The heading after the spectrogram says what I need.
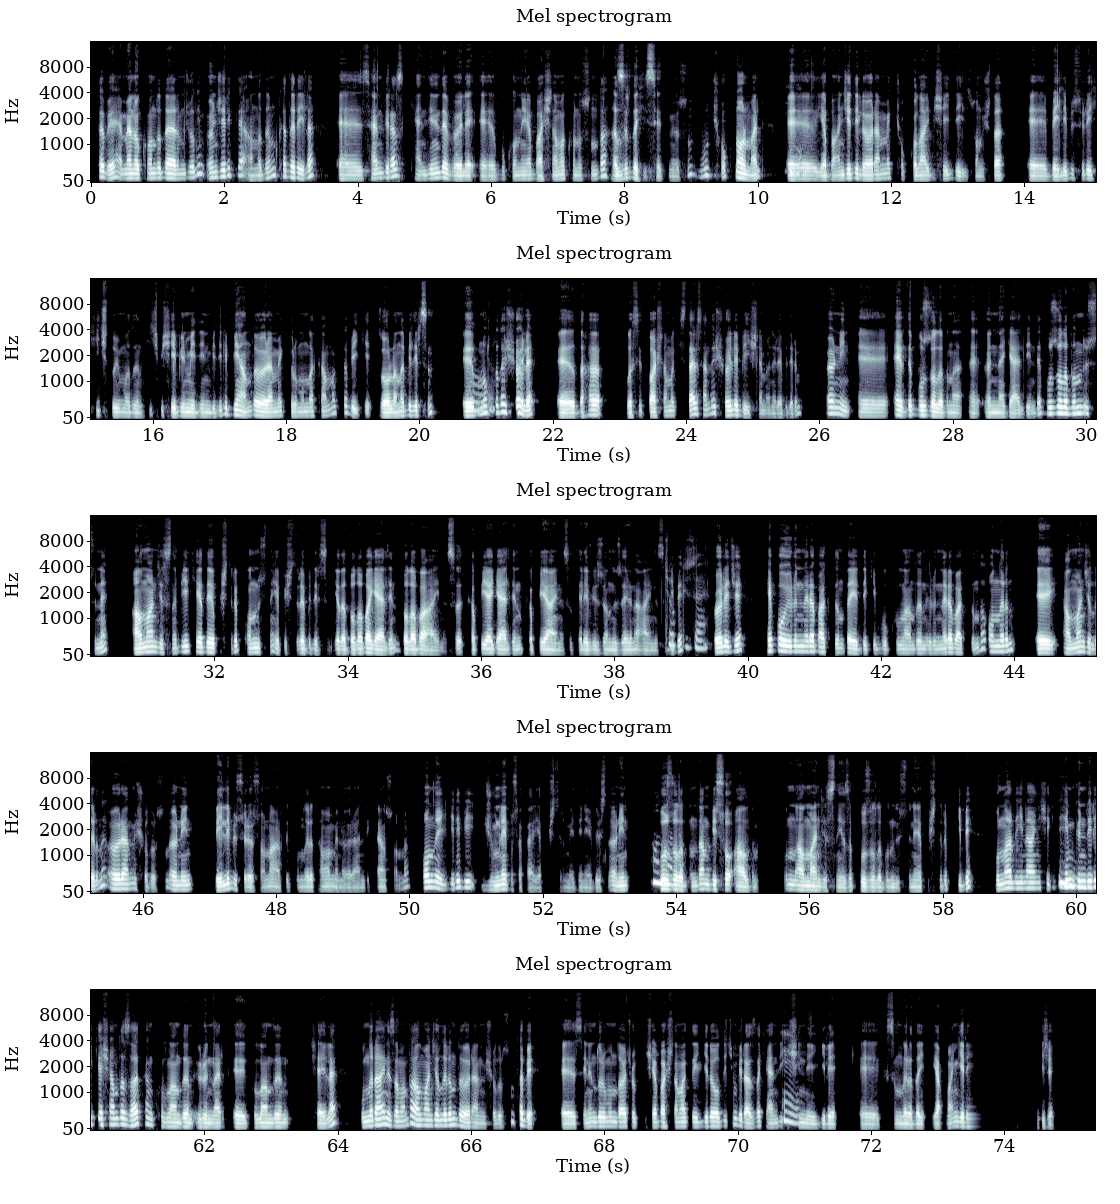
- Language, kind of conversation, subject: Turkish, advice, Yeni işe başlarken yeni rutinlere nasıl uyum sağlayabilirim?
- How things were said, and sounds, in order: other background noise; tapping; background speech; unintelligible speech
